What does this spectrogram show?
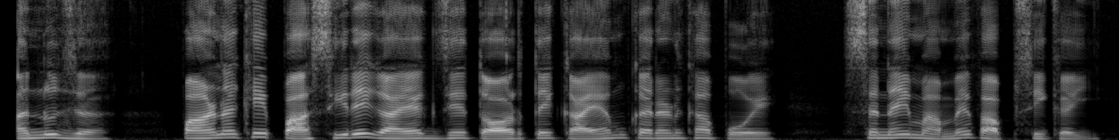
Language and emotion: Sindhi, neutral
